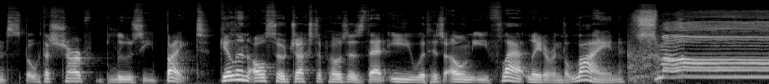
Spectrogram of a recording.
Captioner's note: bang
